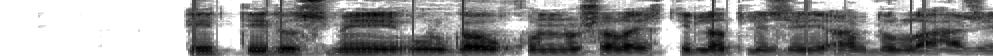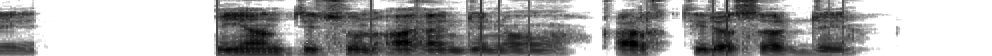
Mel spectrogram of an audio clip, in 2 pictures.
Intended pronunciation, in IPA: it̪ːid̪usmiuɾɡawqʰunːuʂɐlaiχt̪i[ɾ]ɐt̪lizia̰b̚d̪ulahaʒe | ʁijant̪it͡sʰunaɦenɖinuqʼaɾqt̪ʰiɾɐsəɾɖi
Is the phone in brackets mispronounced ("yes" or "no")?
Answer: yes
